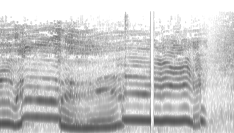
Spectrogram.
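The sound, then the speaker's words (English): A person imitates a whale call with long, drawn-out moaning tones that swoop low and rise again, loud, briefly breaking before trailing off after about three seconds. “I thought you could speak whale.”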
